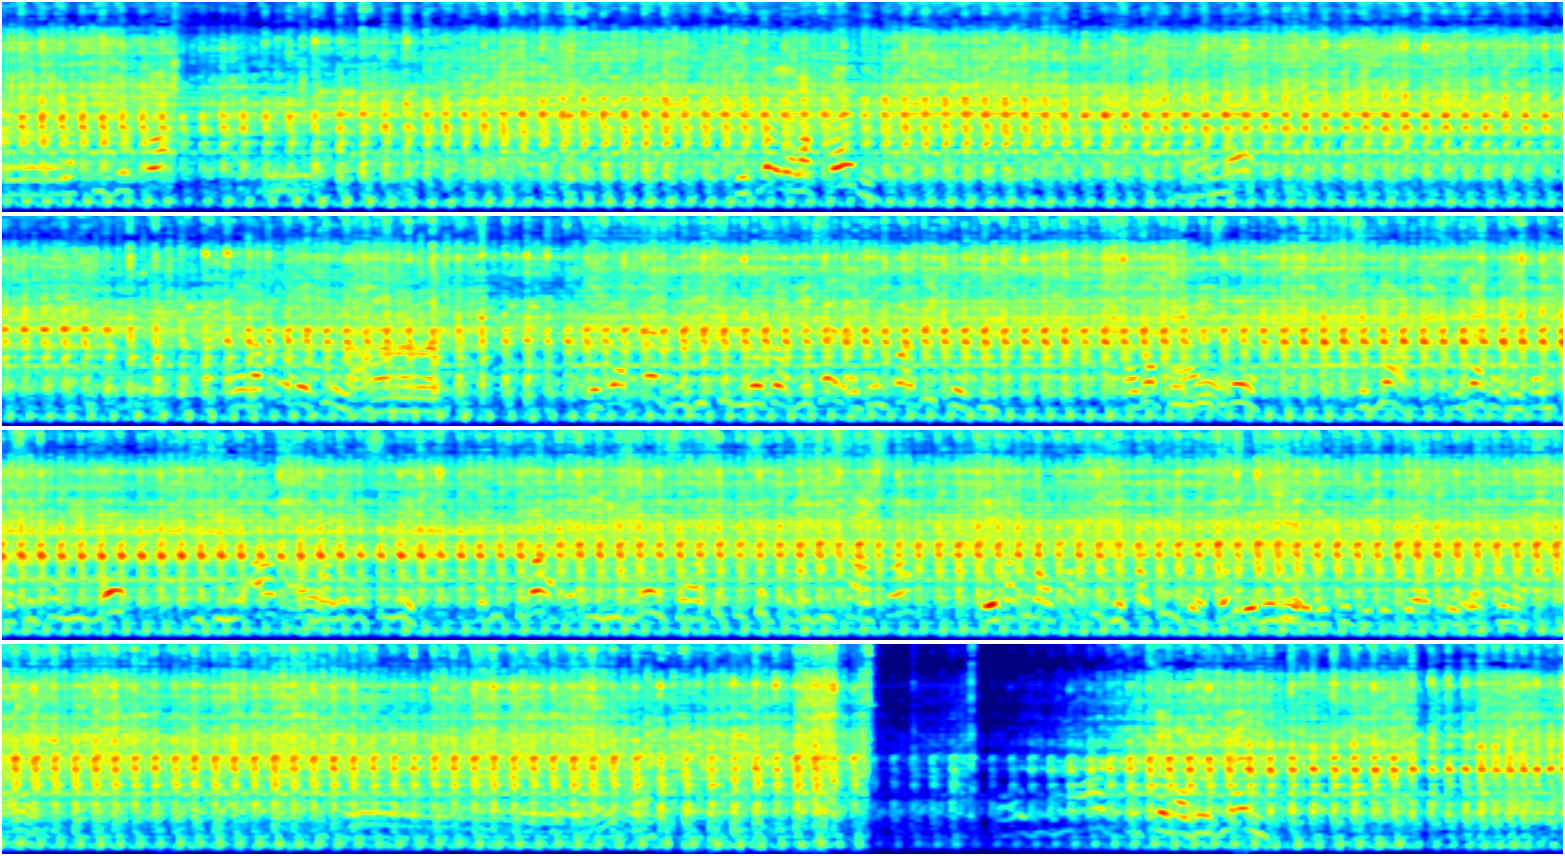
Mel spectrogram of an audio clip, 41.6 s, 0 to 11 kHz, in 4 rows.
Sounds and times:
Speech: 0.0s - 1.2s, 4.9s - 5.8s, 7.8s - 8.4s, 14.3s - 17.1s, 17.9s - 18.8s, 19.4s - 31.5s, 33.5s - 35.6s, 37.8s - 39.7s.

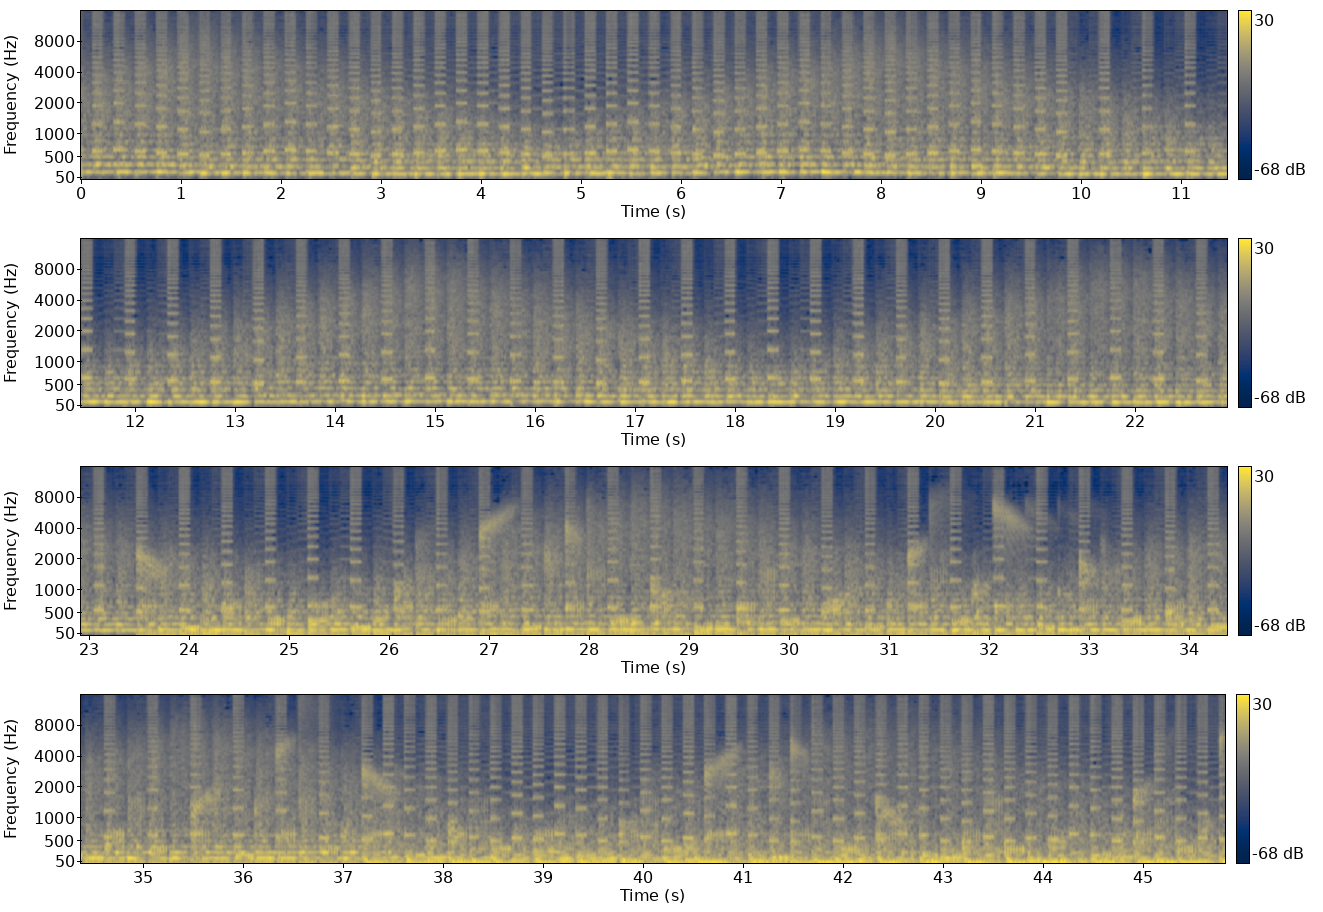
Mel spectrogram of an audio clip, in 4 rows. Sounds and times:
Electronic music: 0.0s - 45.8s.

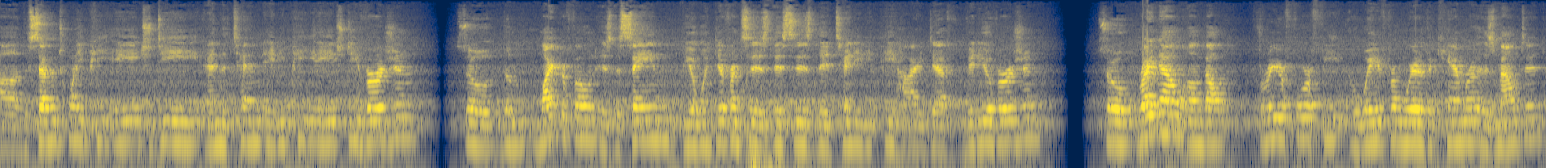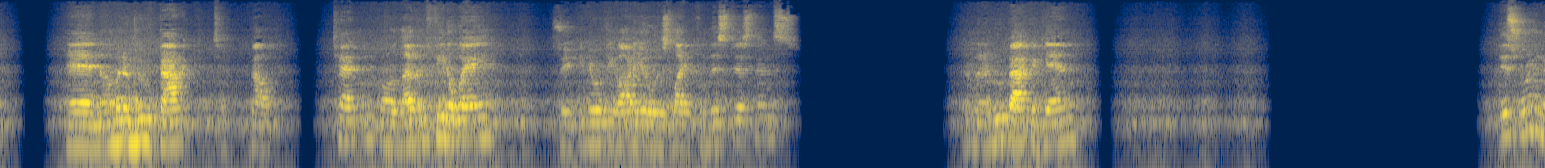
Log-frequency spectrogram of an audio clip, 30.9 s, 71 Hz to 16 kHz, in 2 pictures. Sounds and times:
Speech: 0.0s - 23.5s, 25.1s - 26.4s, 30.4s - 30.9s.

